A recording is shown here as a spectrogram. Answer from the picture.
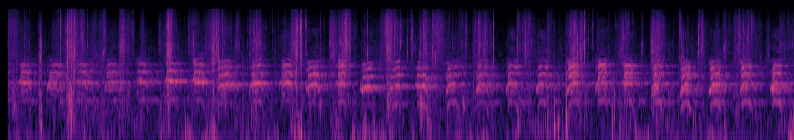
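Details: A Treeing Walker Coonhound barks steadily at a tree it has treed, loud ringing chops coming about twice a second.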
